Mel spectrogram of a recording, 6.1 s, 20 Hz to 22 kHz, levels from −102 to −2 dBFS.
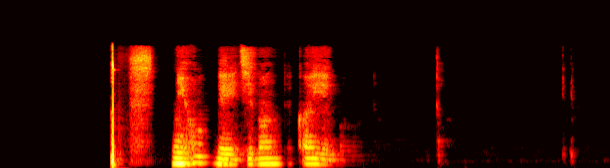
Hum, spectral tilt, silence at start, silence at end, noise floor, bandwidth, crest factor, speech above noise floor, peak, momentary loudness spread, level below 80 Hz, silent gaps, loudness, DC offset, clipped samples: none; -5.5 dB/octave; 1.1 s; 2.75 s; under -90 dBFS; 7.8 kHz; 30 dB; over 64 dB; 0 dBFS; 10 LU; -54 dBFS; none; -26 LUFS; under 0.1%; under 0.1%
